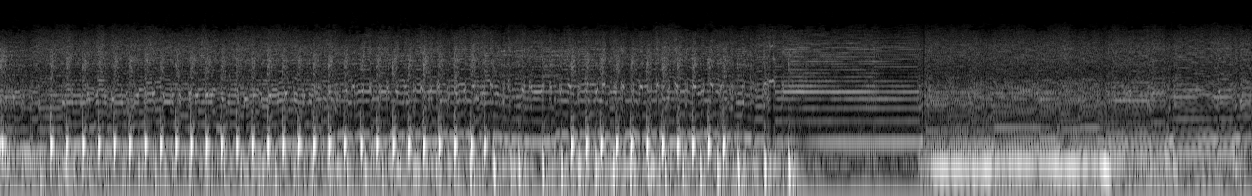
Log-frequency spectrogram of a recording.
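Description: Instrumental death metal from a distorted electric guitar and drums. A fast, even pounding riff runs at about five to six strokes a second, breaks about eight seconds in for roughly a second of a single held, ringing note, then gives way to a slower riff.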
